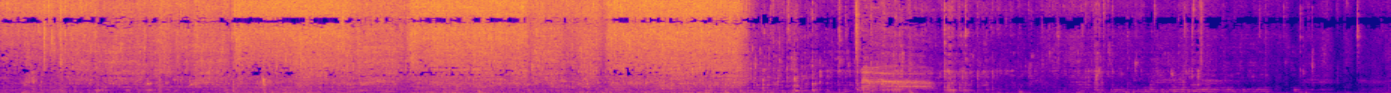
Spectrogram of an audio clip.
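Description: Bathroom tap running into a sink while shaving lather is rinsed off the face by hand, with splashes through the steady rush. The water stops abruptly about ten seconds in, and quieter drips and splashes follow, fading away.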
